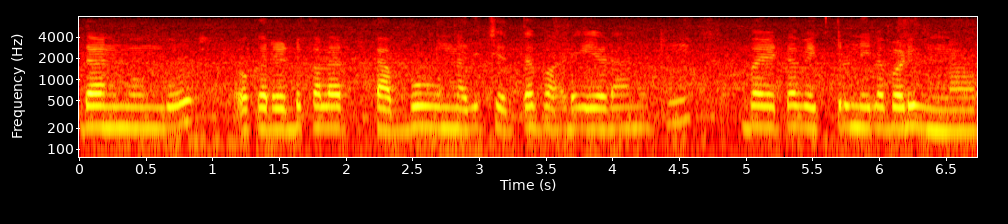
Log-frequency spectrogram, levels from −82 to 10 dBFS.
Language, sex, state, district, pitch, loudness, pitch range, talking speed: Telugu, female, Telangana, Karimnagar, 200 Hz, -18 LUFS, 195-210 Hz, 115 wpm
